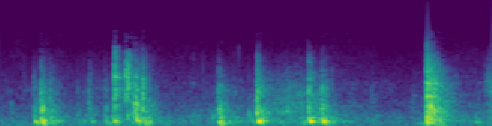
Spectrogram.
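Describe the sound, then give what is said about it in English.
Wooden knocks and clunks as a box lid is shut after short rifles are put back inside: a series of sharp thumps of varying loudness, spaced unevenly, with no voices. “Then he put the rest back in the box and closed the lid.”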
